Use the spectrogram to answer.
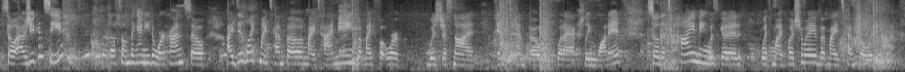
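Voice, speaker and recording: A woman's voice: fairly high pitch, moderate pace. A young woman and pro bowler explaining her practice to camera, easygoing and step by step, on a lapel mic in a large indoor bowling alley. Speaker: professional bowler coaching. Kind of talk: casual instructional talk to camera. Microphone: clip-on lapel mic. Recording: loud bowling alley noise behind. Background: bowling alley noise, clicks.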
